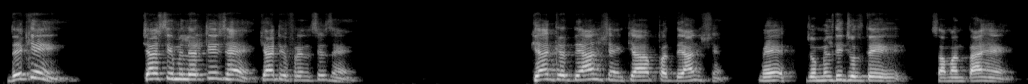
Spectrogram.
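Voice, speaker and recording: A man, a pastor, teaching a Bible study session in a didactic way, listing numbered points and telling short anecdotes. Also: high-pitched. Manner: didactic, enumerates points, tells jokes and anecdotes.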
